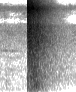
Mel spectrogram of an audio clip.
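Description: A single sharp rifle shot cracks out loud and close, with a short fading echo at an outdoor firing range.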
